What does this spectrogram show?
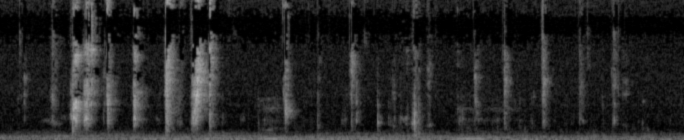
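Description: Close-miked chewing and biting of air-fried Cornish hen meat, with sharp wet mouth clicks and smacks, several in quick succession about one to three seconds in.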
